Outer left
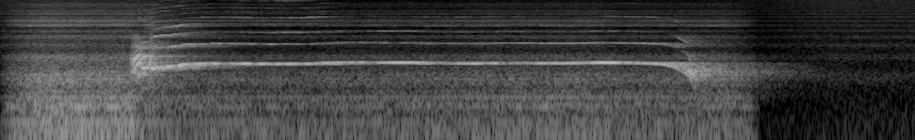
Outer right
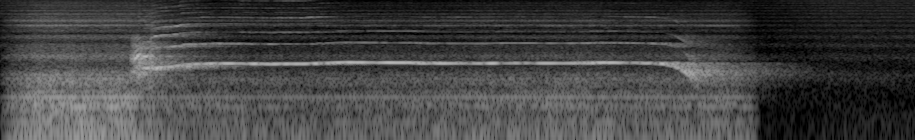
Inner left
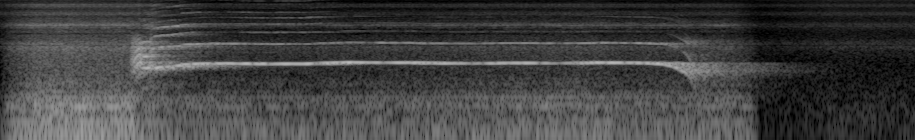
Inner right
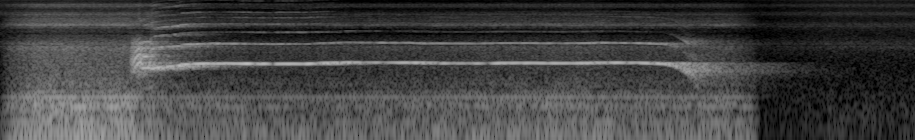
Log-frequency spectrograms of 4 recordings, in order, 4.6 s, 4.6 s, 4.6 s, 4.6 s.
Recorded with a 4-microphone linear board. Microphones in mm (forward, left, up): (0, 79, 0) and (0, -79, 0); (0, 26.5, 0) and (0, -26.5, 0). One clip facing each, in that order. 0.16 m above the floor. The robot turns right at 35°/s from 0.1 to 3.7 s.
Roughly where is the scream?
Ahead right.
